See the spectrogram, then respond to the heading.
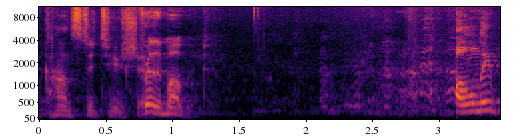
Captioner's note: audience laughs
